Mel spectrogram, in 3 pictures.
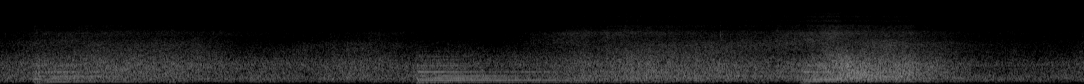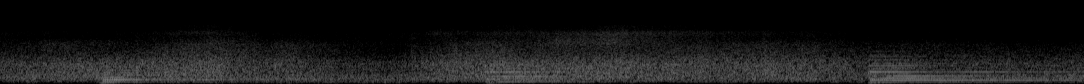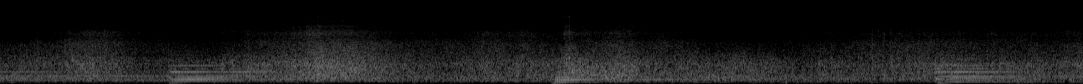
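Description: Background music of soft, sustained chords changing about every four seconds, over the sound of ocean waves swelling in and out.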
